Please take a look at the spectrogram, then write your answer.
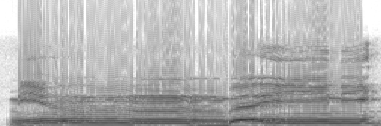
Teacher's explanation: Mengganti bunyi nun sukun atau tanwin ketika bertemu huruf ba menjadi bunyi mim sukun. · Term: iqlab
